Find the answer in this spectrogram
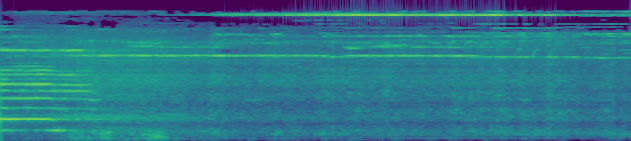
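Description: Indian Railways electric locomotive sounding its horn, which cuts off about a second in. Then the passenger train rumbles past as it draws into the platform, with a thin, steady high squeal from the wheels.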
